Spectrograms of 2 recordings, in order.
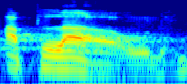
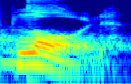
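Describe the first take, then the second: First: The vowel sounds like 'ow' in loud. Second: The vowel sounds like 'aw' in law. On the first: The speaker calls it wrong. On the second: The speaker calls it right. "the sound in this case for A U is O"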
